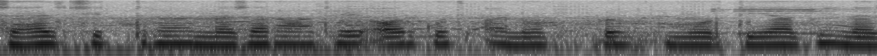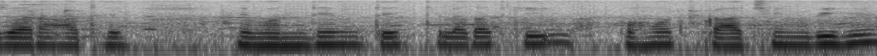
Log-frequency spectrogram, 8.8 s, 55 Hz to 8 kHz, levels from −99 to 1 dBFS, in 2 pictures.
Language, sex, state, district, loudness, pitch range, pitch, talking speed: Chhattisgarhi, male, Chhattisgarh, Rajnandgaon, -17 LUFS, 145-160 Hz, 150 Hz, 145 wpm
